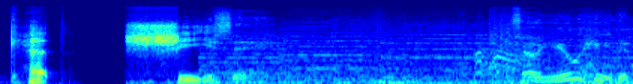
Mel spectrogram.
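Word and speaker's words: Cait Sith: I know they're gonna pronounce it like Ket Sith or something like that, but the actual Gaelic Celtic I believe is similar to Ket Shi.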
